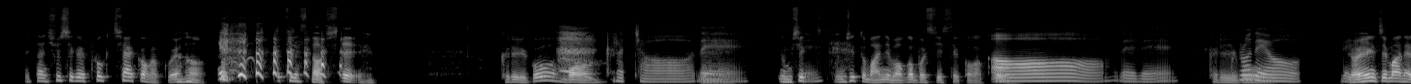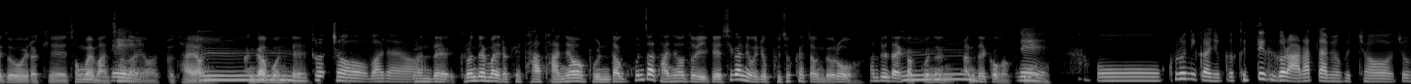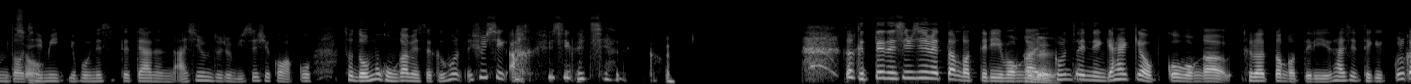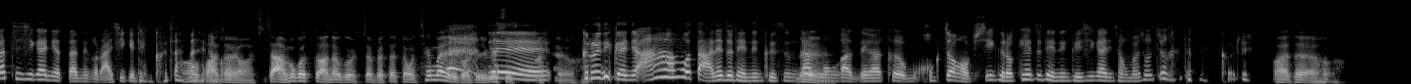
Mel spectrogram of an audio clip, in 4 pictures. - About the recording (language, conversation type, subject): Korean, podcast, 첫 혼자 여행은 어땠어요?
- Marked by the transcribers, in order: laugh; laughing while speaking: "아 휴식을 취하는 거"; tapping; laughing while speaking: "된 거잖아요"; other background noise; laugh; laughing while speaking: "소중하다는 거를"; laugh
